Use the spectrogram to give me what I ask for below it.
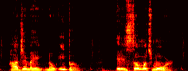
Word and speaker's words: Hajime no: But in Hajima No, I almost mispronounced the name. Hajime no, it is so much more.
